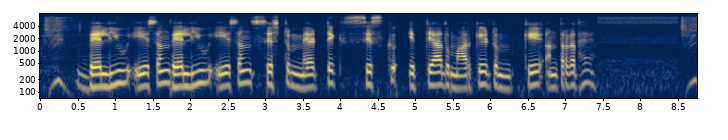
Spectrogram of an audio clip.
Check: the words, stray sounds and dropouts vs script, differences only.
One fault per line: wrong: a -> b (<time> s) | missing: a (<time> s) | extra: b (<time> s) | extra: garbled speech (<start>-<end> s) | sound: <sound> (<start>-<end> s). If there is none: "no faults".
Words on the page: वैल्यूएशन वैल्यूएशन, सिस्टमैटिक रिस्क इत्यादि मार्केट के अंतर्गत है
no faults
